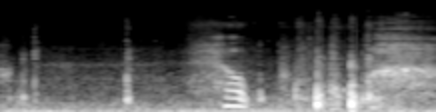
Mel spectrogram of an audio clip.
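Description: A few sharp clicks and rustles of stacked paper popcorn containers being tugged apart by hand, the loudest two close together near the end, over a steady low store hum. A woman says "help" in the middle.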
